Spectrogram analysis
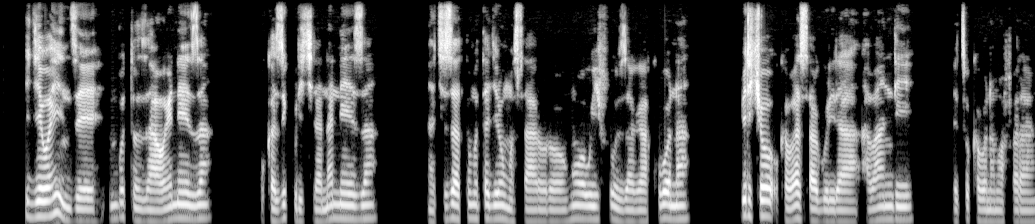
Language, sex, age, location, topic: Kinyarwanda, female, 18-24, Nyagatare, agriculture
